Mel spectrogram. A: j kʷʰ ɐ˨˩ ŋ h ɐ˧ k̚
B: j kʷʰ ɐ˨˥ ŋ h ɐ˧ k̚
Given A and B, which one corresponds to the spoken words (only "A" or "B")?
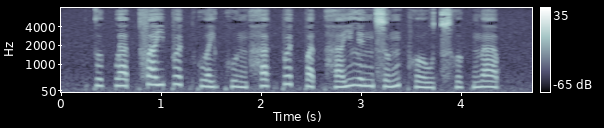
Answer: A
